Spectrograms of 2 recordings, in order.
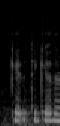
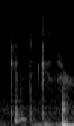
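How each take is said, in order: First: Said in the usual way. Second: Sharp self-scolding. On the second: Real, not acted. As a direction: snap yourself out of it.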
